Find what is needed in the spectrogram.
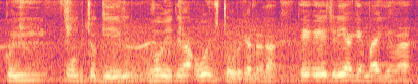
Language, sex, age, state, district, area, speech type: Punjabi, male, 18-30, Punjab, Pathankot, rural, spontaneous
